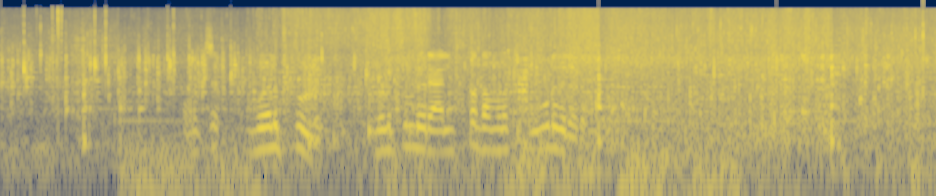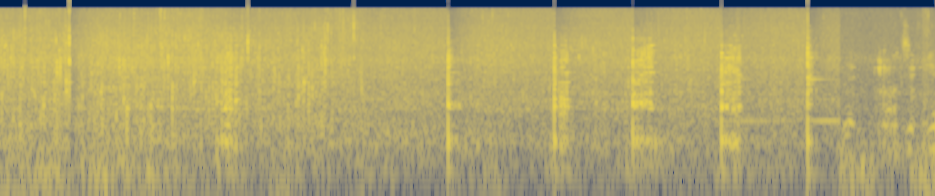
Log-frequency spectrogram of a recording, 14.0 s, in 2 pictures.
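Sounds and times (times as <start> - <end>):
garlic sizzling in hot oil: 0.0 - 14.0
metal spatula scraping a pan: 11.2 - 13.8.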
